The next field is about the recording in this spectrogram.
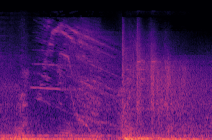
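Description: A cannon fires with a heavy, booming blast over a constant low rumble, preceded by descending whistling sweeps, loud with no talking.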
